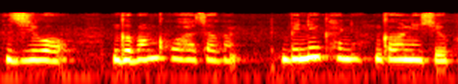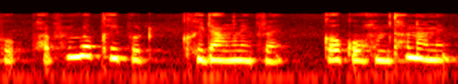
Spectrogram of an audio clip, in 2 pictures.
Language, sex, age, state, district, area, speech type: Bodo, female, 18-30, Assam, Kokrajhar, rural, spontaneous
